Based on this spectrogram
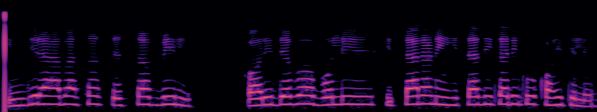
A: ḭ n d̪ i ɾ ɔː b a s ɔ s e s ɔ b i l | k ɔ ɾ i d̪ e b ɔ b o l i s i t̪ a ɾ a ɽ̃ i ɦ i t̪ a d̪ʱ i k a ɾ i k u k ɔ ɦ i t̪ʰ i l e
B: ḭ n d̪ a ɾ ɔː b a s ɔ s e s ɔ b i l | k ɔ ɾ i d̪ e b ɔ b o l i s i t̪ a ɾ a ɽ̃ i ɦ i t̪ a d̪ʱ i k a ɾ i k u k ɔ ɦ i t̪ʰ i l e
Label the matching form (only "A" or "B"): A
